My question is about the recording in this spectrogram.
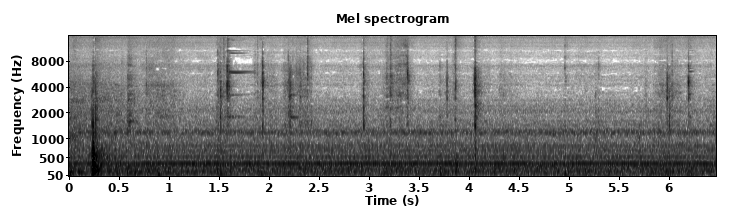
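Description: Faint steady hum with a few small, sharp clicks, the loudest just after the start.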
